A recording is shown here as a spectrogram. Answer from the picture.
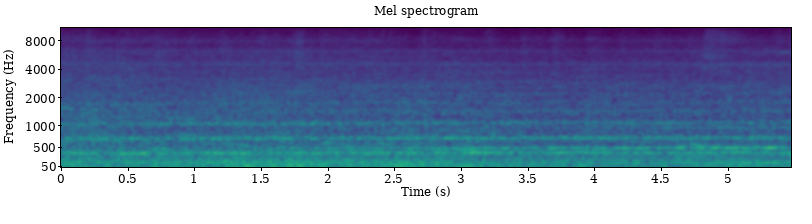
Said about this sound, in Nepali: मेरो ट्रेन आउँदैछ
